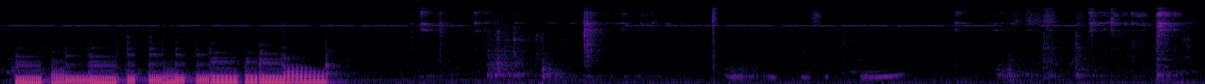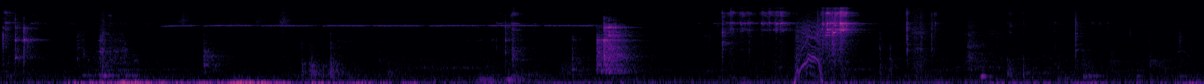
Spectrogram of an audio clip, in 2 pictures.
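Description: Roland electric keyboard played in a loud burst of notes for about four seconds, then quiet clicks and knocks of equipment being handled, with short tambourine jingles near the end.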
